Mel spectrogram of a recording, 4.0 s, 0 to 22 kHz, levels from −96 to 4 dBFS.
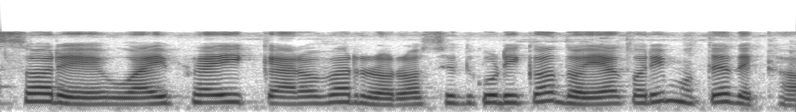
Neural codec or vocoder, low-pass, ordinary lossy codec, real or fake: none; none; none; real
